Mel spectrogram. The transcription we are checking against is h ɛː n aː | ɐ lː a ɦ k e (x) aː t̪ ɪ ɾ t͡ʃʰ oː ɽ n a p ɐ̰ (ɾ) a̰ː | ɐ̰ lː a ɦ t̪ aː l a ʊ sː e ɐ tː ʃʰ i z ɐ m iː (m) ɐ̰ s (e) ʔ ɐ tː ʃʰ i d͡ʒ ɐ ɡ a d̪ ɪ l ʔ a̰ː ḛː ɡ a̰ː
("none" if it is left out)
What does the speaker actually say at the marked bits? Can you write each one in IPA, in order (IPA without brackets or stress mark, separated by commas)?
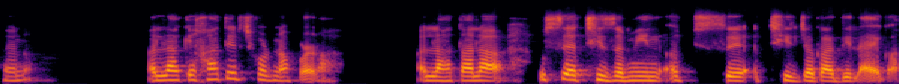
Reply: x, ɽ, n, e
